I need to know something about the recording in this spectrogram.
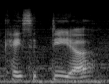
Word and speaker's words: quesadilla: a quad is actually if you pronounce that Spanish it be quesadilla cuz 2 L's is a y so I've been saying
